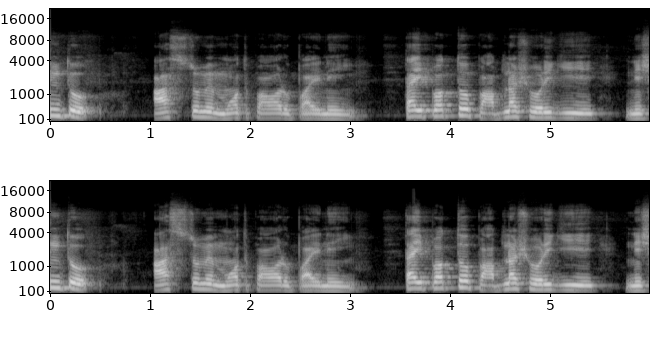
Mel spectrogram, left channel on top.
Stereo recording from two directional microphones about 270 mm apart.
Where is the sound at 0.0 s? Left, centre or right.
Right.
